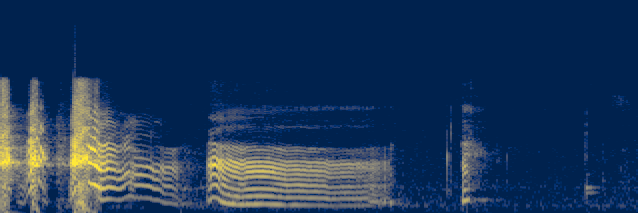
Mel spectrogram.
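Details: Husky puppy, lazy and not fetching, gives a drawn-out harmonic grumbling growl lasting about two seconds after a few short sharp vocal bursts, then brief faint yips; quiet indoor background.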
